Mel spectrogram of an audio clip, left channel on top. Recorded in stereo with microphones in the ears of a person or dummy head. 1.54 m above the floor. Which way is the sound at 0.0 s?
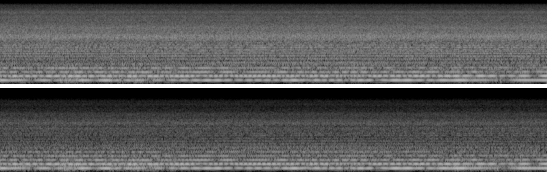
60° left (ahead or behind).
